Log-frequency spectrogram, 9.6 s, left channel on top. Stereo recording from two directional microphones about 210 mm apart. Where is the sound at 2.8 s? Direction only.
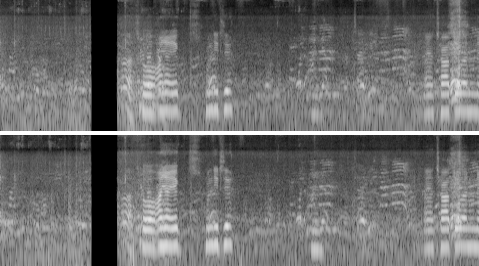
20° right (ahead or behind).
